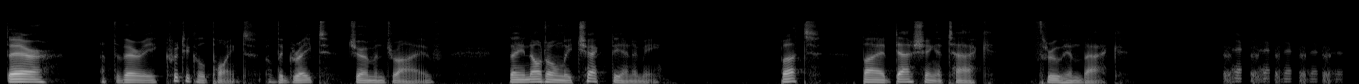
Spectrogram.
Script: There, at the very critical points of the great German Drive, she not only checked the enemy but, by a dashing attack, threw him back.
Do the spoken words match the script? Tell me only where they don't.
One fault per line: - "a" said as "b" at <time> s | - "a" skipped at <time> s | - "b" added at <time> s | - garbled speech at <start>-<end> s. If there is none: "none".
- "points" said as "point" at 2.1 s
- "she" said as "they" at 5.1 s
